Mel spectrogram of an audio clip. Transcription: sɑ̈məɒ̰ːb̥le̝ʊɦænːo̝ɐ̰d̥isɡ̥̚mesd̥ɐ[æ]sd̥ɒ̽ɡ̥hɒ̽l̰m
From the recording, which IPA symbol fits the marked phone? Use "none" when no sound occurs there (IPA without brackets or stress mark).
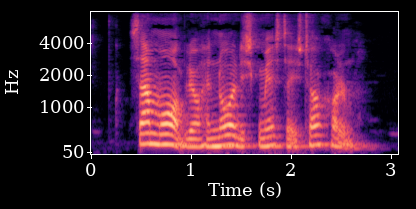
i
